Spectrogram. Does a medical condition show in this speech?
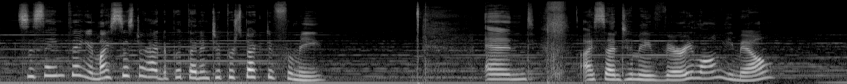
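No.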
